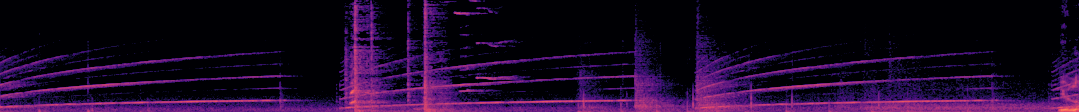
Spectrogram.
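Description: An alarm sounds in the Life is Strange video game, a wailing siren whose pitch rises again and again in cycles of about four seconds. It is steady and moderately loud, with a few short knocks between the rises.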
